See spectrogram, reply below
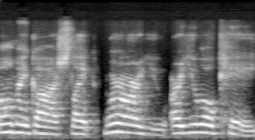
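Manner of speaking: put-on anguished, worried voice. Speaker recalling how her mother used to answer her calls, imitating mother's anguished voice. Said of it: "I could sense this like anguish in her voice".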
